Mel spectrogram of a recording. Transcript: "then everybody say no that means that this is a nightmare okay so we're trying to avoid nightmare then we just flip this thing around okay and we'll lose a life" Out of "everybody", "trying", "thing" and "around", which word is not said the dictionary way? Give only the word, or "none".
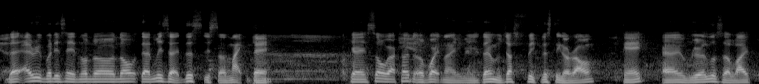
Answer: thing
